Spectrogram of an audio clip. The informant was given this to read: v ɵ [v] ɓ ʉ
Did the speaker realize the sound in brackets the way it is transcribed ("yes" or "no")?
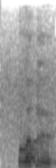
no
